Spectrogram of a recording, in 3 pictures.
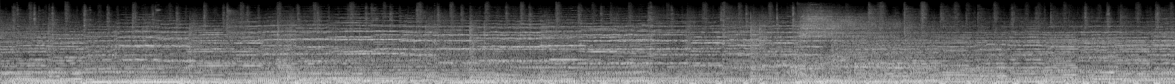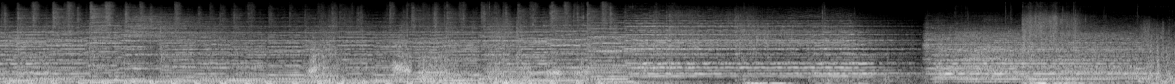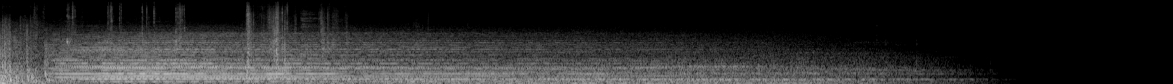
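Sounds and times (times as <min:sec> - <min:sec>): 
percussion version: 0:00.0 - 0:27.5.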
